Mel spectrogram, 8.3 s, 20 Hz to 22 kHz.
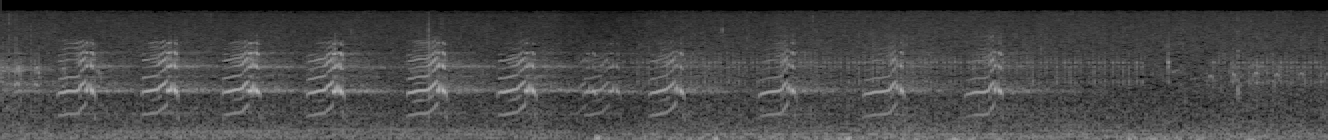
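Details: Courting wood ducks on 14 April give a rapid run of squeaky, downslurred calls, about two per second, gradually spacing out and fading, with a low steady rumble behind.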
